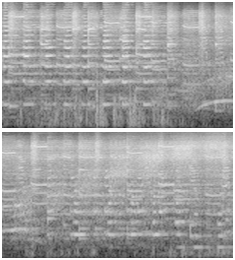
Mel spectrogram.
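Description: Background music with a fast, evenly repeating pattern of high pitched notes. About halfway through, the pattern thins and a single tone slides upward before the notes return.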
